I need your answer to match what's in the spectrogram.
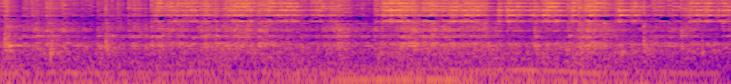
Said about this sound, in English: That's onto the main drive wheel, and basically when the wind blows, that drives the main wheel around. And that in turn drives the pen mechanism, which is over here. So when it's really windy, it sort of makes this sort of sound.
